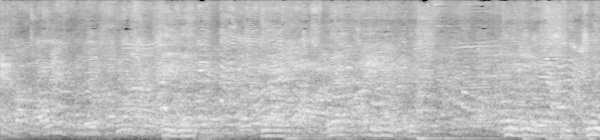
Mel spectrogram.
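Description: Crowd chatter: several people talking over one another in a large room, with no clear words standing out.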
